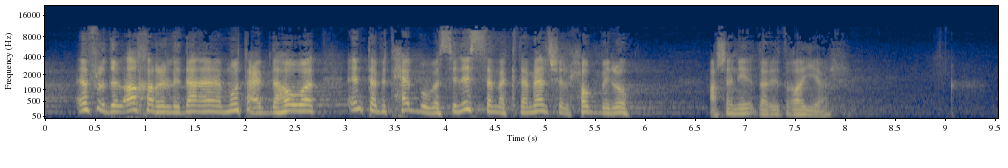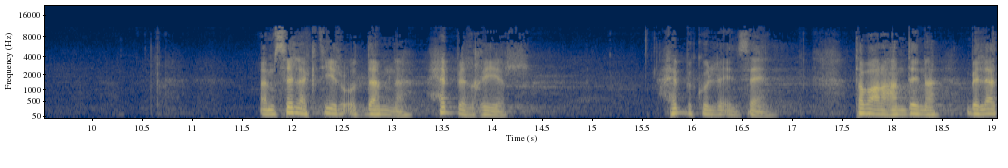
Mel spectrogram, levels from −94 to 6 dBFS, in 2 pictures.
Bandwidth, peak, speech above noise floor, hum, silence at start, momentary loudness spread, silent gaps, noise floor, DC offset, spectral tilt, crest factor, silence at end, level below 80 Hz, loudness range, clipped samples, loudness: 11.5 kHz; -2 dBFS; 40 dB; none; 0 s; 14 LU; none; -63 dBFS; under 0.1%; -4.5 dB/octave; 24 dB; 0 s; -58 dBFS; 12 LU; under 0.1%; -23 LUFS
